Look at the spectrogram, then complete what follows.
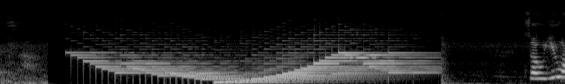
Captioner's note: flashback sound effect plays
